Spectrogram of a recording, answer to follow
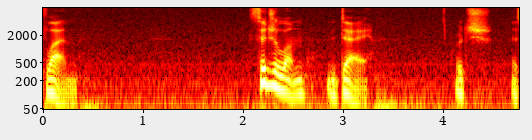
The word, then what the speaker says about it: Sigillum Dei: Sigillum Dei which is spelled s i g i l l u m.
